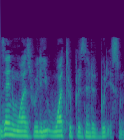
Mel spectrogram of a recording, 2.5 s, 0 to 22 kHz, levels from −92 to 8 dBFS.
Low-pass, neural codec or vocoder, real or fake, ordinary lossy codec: 7.2 kHz; vocoder, 44.1 kHz, 128 mel bands every 512 samples, BigVGAN v2; fake; MP3, 32 kbps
